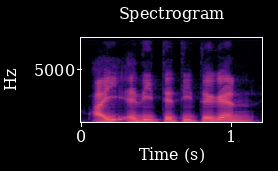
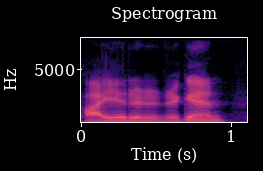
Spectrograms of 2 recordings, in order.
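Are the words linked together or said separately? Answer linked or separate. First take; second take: separate; linked. First: The words are said separately, without linking. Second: The words run together, linked into one flow. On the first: This is how a learner says it. The speaker calls it wrong. "si tú estás diciendo" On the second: This is how a native speaker says it. The speaker calls it right. "el nativo dice"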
